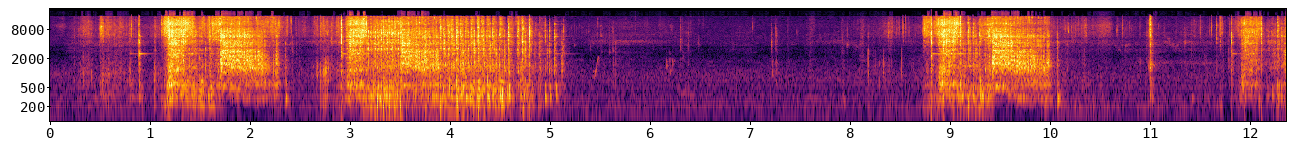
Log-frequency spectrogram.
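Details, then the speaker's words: 1972 Johnson Seahorse 6HP outboard (6R-72D), first start in 20 years after fresh plugs and fresh fuel: two-stroke buzz revs up in strong bursts, drops to a quiet lull, then picks up again; fires and keeps running. "[Music] [Music] [Music] well there you go fresh plugs that fresh gas and she'll fire off every time"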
